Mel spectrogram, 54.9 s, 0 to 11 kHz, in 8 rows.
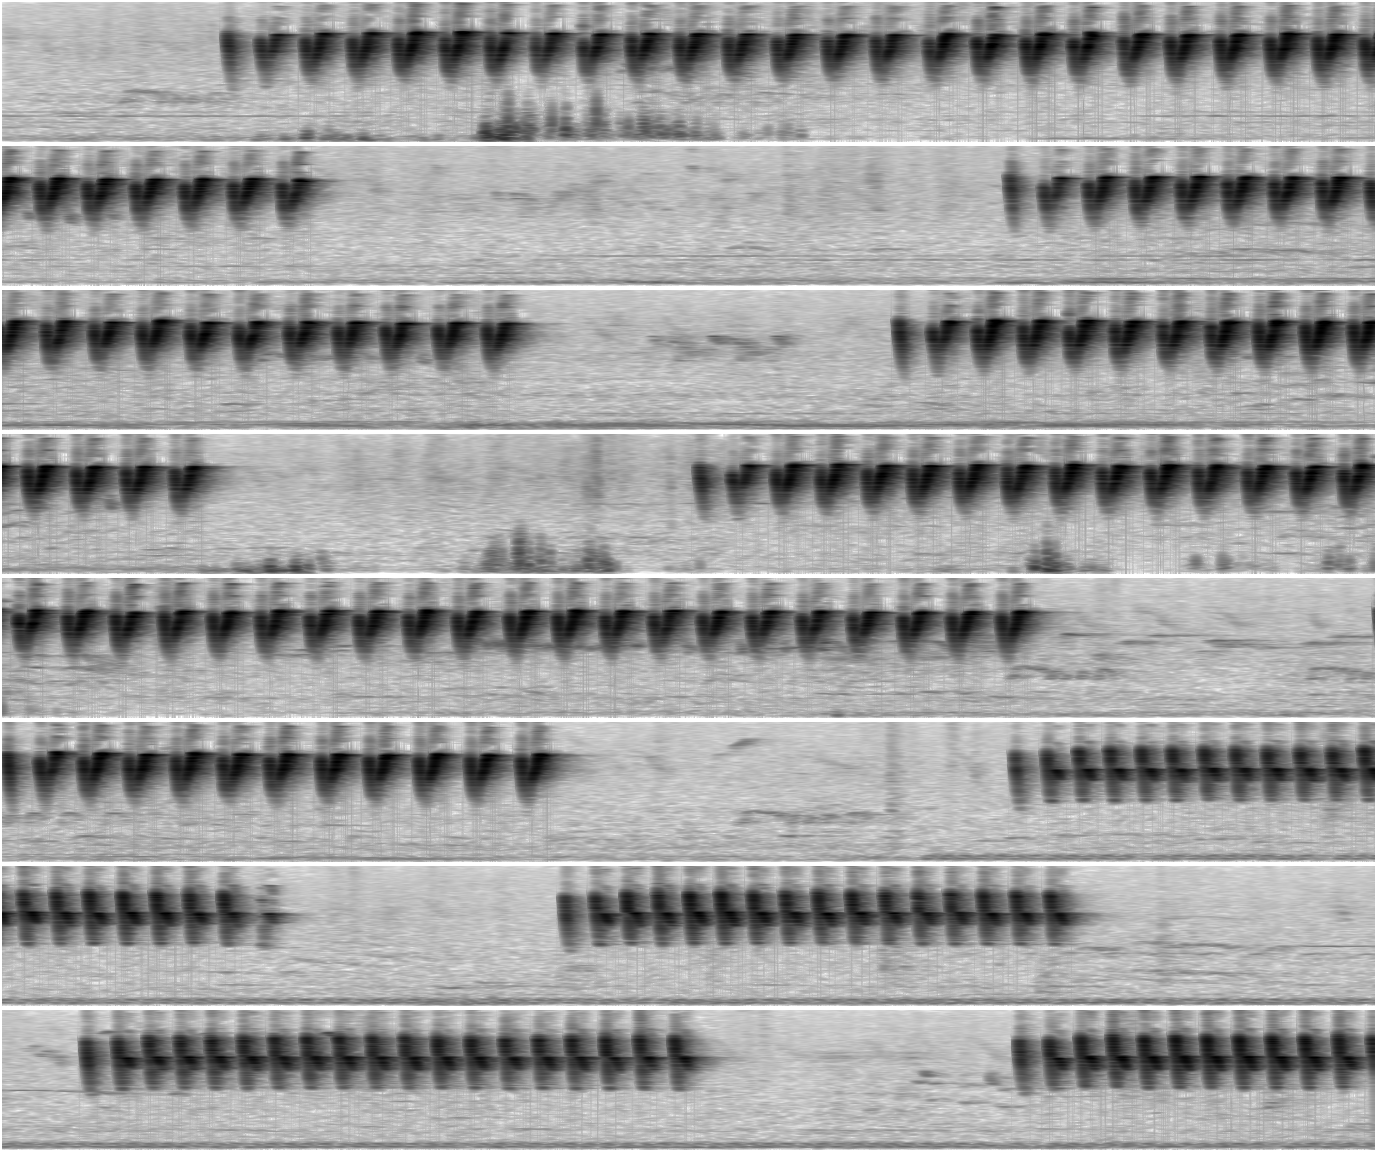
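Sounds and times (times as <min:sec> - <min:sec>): bird singing rapid high notes: 0:01.1 - 0:08.6, 0:11.9 - 0:21.8, 0:24.1 - 0:33.0, 0:34.2 - 0:37.2, 0:39.4 - 0:42.8, 0:44.0 - 0:46.6, 0:48.4 - 0:51.8, 0:53.0 - 0:54.9.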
